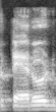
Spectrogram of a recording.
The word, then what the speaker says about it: tarot: टेरो की बात करें तो टेरोट भी कहते हैं, जो भी प्रोनाउंसिएशन है, क्योंकि TAROT, टी साइलेंट करो या टी को बोलो, ये सब आप पे निर्भर करता है।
